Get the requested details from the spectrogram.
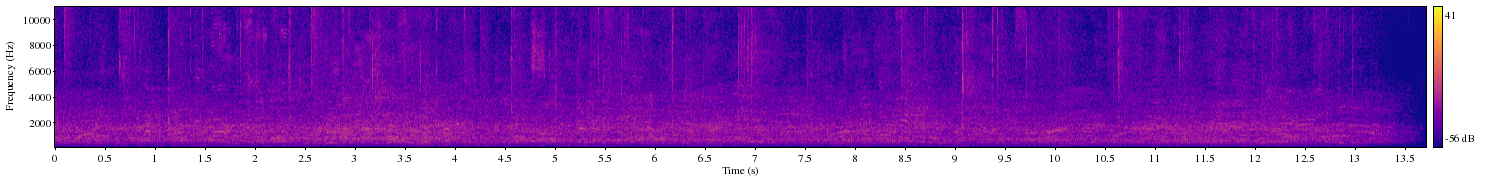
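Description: Hands slap together in high fives.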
